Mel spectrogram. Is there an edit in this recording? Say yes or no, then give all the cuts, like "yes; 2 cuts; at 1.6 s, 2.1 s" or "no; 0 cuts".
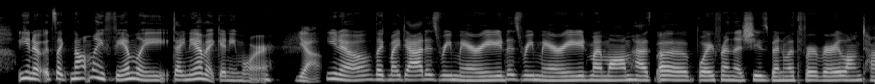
yes; 2 cuts; at 5.1 s, 6.5 s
